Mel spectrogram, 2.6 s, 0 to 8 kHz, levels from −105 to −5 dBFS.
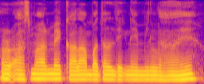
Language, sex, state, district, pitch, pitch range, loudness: Hindi, male, Arunachal Pradesh, Papum Pare, 120 Hz, 115-130 Hz, -15 LUFS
